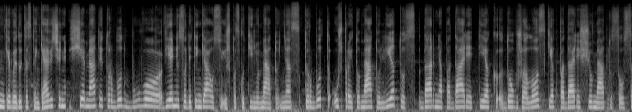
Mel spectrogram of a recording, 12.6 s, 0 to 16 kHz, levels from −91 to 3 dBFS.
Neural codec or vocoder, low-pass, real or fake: autoencoder, 48 kHz, 128 numbers a frame, DAC-VAE, trained on Japanese speech; 14.4 kHz; fake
